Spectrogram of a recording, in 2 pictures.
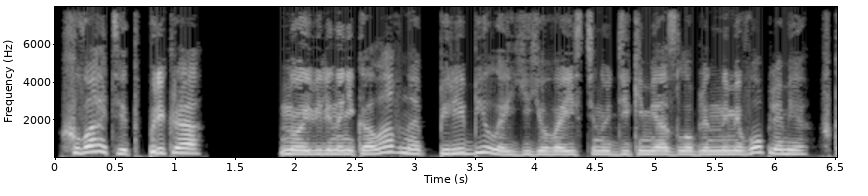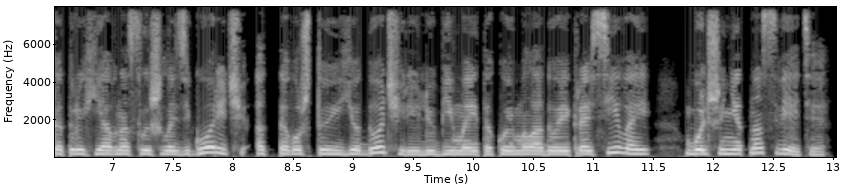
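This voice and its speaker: A woman narrates an audiobook with steady, dramatic storytelling. Her voice is dark and mellow at a middle pitch, recorded close on a studio mic in a dry room. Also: brisk, hardly any pauses, dry recording. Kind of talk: scripted narration.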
